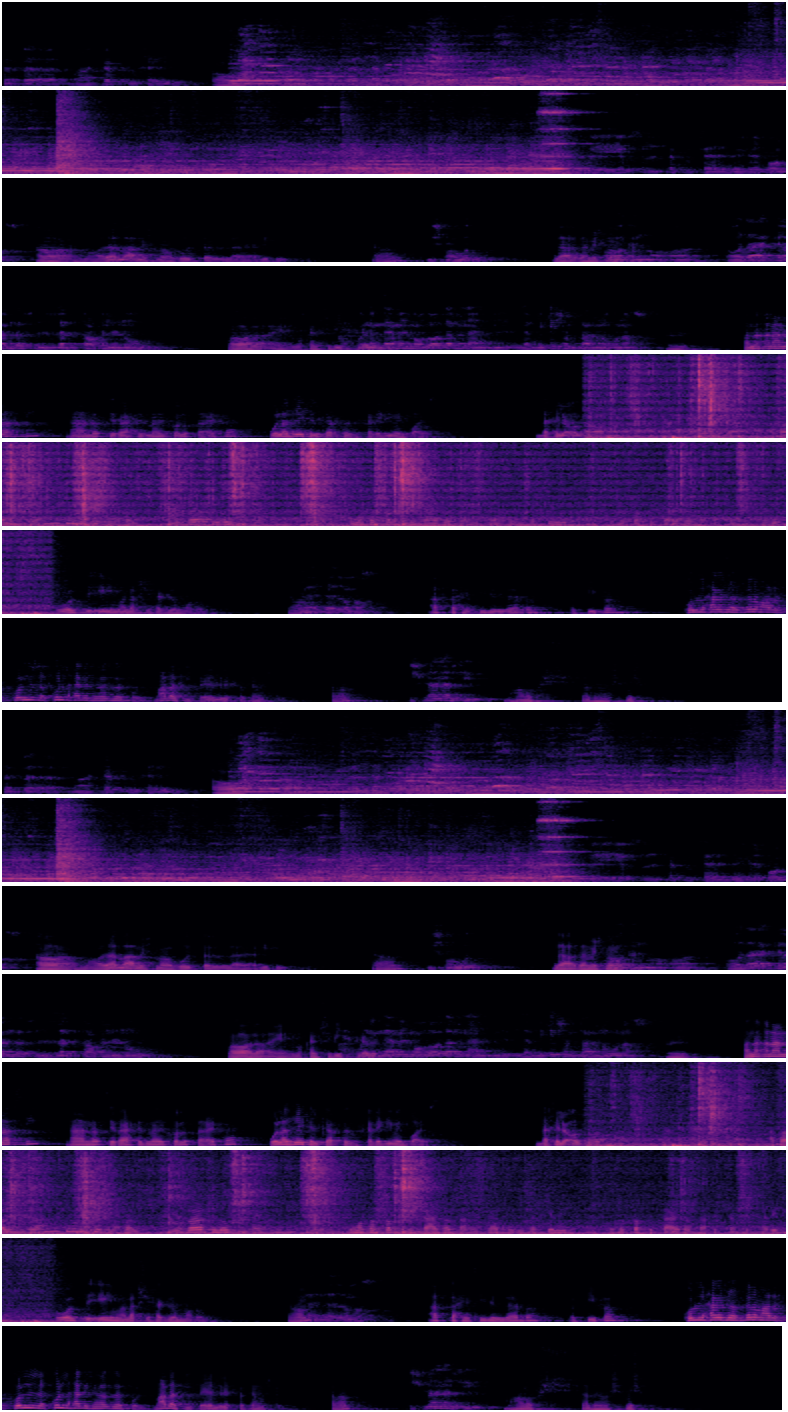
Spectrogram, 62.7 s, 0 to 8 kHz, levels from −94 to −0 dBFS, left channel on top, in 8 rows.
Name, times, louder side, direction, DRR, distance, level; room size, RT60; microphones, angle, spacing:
voice 1, 0.0-1.8 2.7-8.5 9.0-15.8 19.9-20.4 21.7-22.6 22.9-25.0 26.9-29.9 37.2-38.8 41.4-41.6 50.0-50.7 58.9-59.6, left 1 dB, 5° left, -1 dB, 2.1 m, -63 dB
voice 2, 2.1-2.4 16.0-18.5 19.4-19.7 21.2-21.9 25.8-27.3 30.2-30.4 30.9-33.7 34.0-35.7 36.7-37.3 39.1-40.6 40.9-42.2 42.7-45.0 45.3-47.1 47.6-49.1 49.9-50.1 51.3-52.4 52.7-53.2 53.9-57.6 58.2-58.4 59.9-61.3, right 4 dB, 35° right, 7 dB, 0.4 m, -56 dB
sound 1, 2.2-13.4, equal, 70° right, 3.7 m, -51 dB
sound 2, 37.1-47.5, left 6 dB, 40° left, 0.8 m, -47 dB
15.0 x 6.3 x 3.5 m, 1.1 s
head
